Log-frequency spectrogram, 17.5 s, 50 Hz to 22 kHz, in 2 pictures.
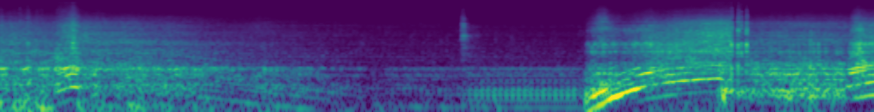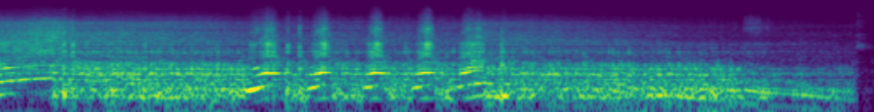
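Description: BMW X3 M and X4 M Competition sports exhaust revving loudly up close, with repeated sharp rising engine sweeps and pops after a quieter idle stretch, no talking.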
